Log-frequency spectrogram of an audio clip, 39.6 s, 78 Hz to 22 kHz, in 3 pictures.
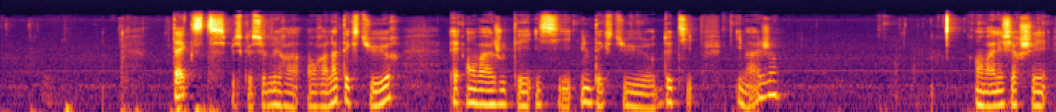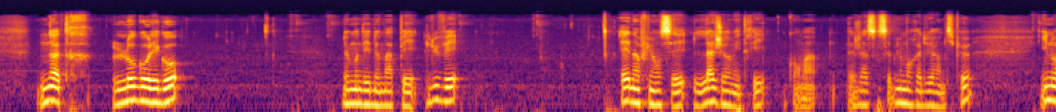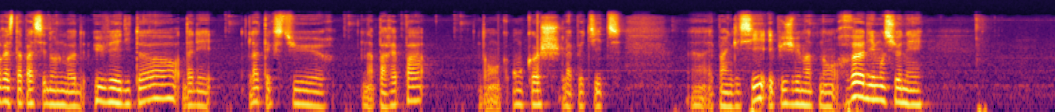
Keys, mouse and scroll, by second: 5.9 click, 7.3 click, 8.2 click, 10.7-11.3 scroll down 3, 11.3 click, 14.3 click, 15.3-15.8 scroll down 4, 16.2-17.2 scroll down 3, 17.2 click, 17.6 click, 19.1 click, 20.1 click, 21.3-21.7 scroll down 3, 22.3 click, 22.9 shift+click, 24.7 scroll up 4, 25.2-25.6 scroll down 4.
